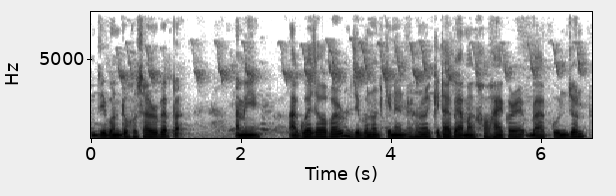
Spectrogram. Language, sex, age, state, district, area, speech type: Assamese, male, 18-30, Assam, Dhemaji, urban, spontaneous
